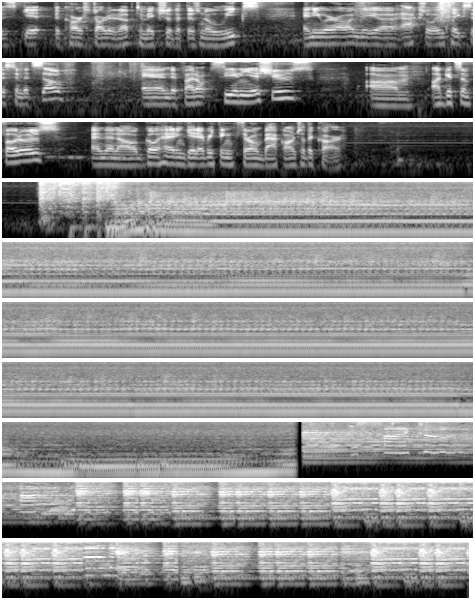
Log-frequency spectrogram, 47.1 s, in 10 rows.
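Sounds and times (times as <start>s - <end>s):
car engine starting: 14.5s - 36.0s
car engine idling: 14.6s - 36.0s.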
